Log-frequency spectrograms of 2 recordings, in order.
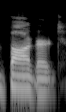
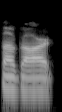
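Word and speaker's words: boggart: our next crypted is the Bogard or Bogart just depends on how you pronounce it oh yeah I've heard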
